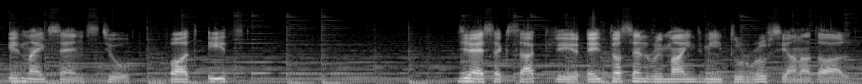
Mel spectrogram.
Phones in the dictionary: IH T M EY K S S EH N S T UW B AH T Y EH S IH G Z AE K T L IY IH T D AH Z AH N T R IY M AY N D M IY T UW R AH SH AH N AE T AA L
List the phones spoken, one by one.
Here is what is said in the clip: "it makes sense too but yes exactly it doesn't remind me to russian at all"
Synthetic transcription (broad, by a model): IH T M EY K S S EH N S T UW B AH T Y EH S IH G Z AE K T L IY IH T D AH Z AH N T R IY M AY N D M IY T UW R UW S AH N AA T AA L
